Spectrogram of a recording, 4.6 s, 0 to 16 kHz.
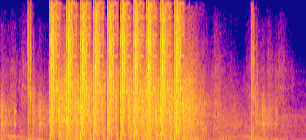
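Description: Rapid machine gun burst in Front Mission 3, about a dozen sharp evenly spaced shots over roughly two seconds, loud and close, with a whooshing effect before and after.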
